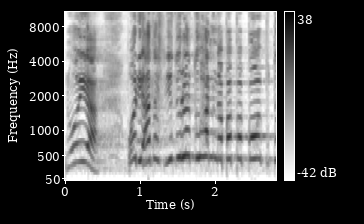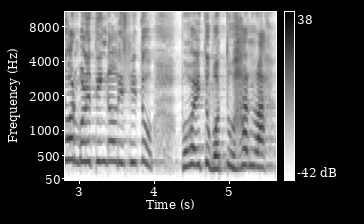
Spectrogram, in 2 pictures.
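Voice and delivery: very high, loud, thrilled squeal of welcome; John's delighted welcome. Acted. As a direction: gush over the guest at the door like an overjoyed host. John insists room is God's.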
